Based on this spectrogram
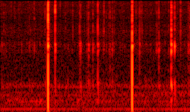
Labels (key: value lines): label: anthrophony, boat engine
recorder: HydroMoth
